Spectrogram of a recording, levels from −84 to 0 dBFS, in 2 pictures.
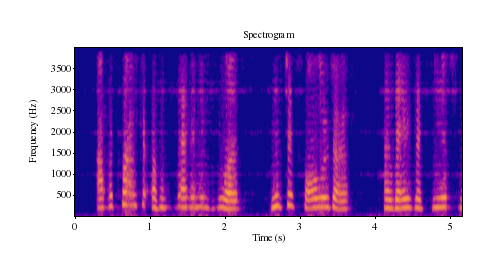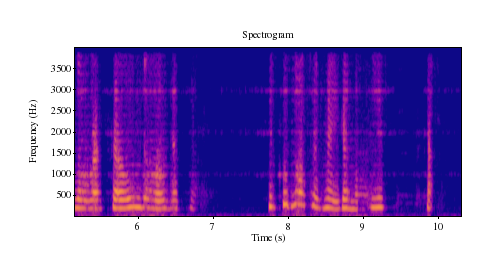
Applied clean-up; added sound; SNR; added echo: neural separator model SepFormer WHAMR!.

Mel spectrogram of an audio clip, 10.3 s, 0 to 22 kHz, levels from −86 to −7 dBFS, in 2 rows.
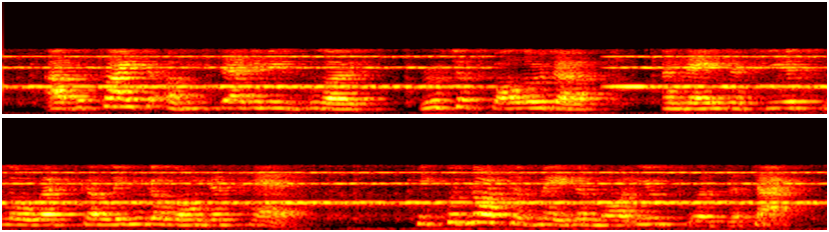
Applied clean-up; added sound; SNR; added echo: none; Bowed string instrument; 2 dB; reverberation time 0.5 s.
